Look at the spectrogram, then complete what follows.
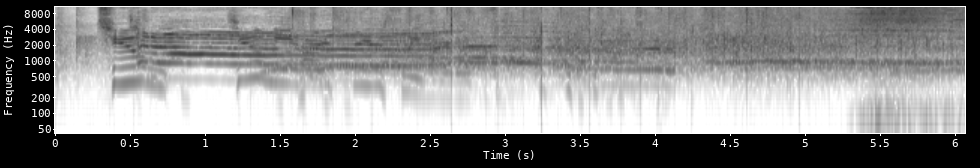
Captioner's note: audience applause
